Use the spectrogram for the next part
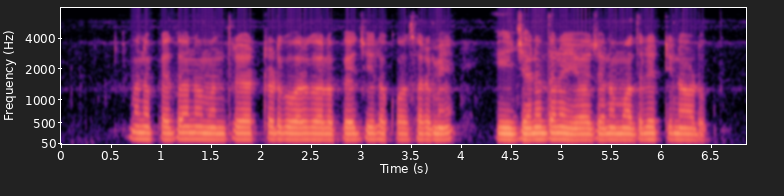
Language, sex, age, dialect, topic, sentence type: Telugu, male, 18-24, Southern, banking, statement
